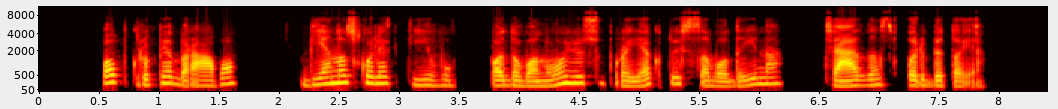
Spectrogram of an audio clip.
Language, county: Lithuanian, Šiauliai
